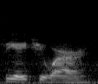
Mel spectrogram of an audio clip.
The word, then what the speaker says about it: Chur: And then we went over to, it's spelled C-H-U-R, Chur, but it's called Kudo.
